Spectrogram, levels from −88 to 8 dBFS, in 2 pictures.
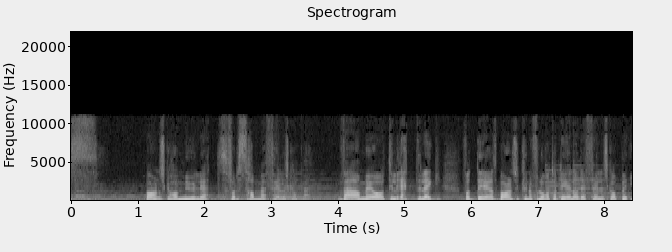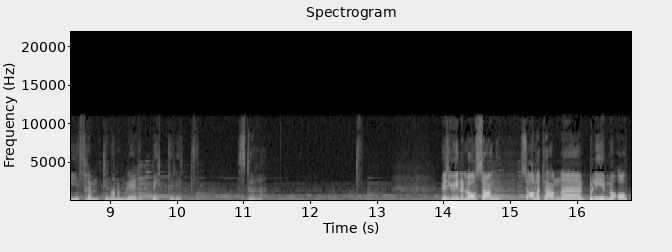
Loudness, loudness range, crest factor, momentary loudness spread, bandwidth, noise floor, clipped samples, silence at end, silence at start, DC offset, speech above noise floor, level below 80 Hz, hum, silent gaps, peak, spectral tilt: -24 LUFS; 15 LU; 22 dB; 24 LU; 11.5 kHz; -47 dBFS; under 0.1%; 0 s; 0 s; under 0.1%; 24 dB; -64 dBFS; none; none; -4 dBFS; -5.5 dB/octave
